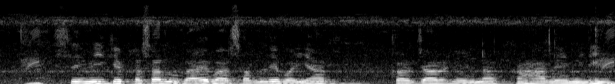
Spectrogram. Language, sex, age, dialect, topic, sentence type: Chhattisgarhi, male, 25-30, Northern/Bhandar, agriculture, question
